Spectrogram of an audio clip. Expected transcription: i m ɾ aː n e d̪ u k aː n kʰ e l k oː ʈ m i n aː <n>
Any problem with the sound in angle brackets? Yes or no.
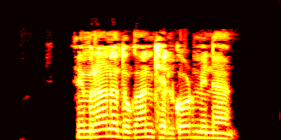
no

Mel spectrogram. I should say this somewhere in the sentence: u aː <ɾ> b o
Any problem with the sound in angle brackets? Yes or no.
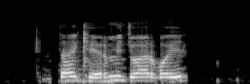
no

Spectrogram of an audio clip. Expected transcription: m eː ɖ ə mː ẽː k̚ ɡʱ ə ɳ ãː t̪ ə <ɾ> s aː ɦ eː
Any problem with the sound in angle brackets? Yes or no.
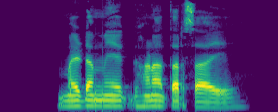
no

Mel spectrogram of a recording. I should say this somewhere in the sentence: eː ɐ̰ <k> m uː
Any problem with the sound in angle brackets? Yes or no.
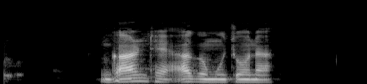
yes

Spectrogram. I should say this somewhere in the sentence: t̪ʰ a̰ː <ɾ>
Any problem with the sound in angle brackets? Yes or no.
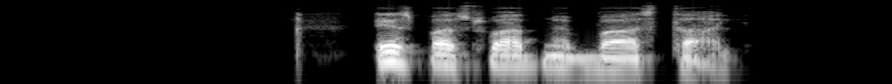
yes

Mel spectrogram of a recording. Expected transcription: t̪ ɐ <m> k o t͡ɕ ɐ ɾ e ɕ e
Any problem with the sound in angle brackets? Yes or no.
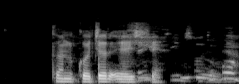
yes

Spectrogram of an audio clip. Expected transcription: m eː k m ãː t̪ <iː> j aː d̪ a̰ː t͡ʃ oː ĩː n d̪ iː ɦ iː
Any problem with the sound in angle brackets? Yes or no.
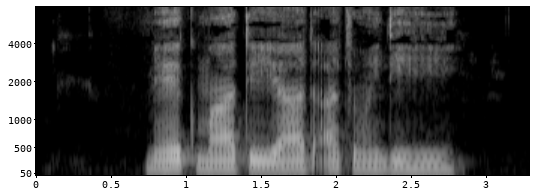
no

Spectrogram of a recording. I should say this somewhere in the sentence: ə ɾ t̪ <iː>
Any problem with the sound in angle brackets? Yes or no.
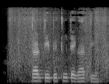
no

